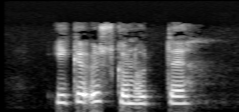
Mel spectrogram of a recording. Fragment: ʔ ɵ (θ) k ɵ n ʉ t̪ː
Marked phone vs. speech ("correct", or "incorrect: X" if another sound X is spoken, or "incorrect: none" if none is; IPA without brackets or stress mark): incorrect: s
